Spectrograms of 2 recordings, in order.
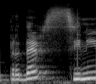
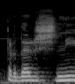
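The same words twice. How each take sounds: First: प्रदर्शिनी with an extra i, 'pra-dar-si-ni'; wrong pronunciation. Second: प्रदर्शनी ending in 'sh-ni', no i between; correct pronunciation. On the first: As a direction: stretch प्रदर्शिनी into four beats ending 'si-ni'. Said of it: "प्रदर्शिनी नहीं होता है". (प्रदर्शिनी का गलत उच्चारण, 'सिनी' के साथ) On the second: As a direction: say प्रदर्शनी as 'pra-darsh-ni'. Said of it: "प्रदर्शनी होता है". (प्रदर्शनी का शुद्ध उच्चारण, 'शनी' के साथ) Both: Shown as a demonstration.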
